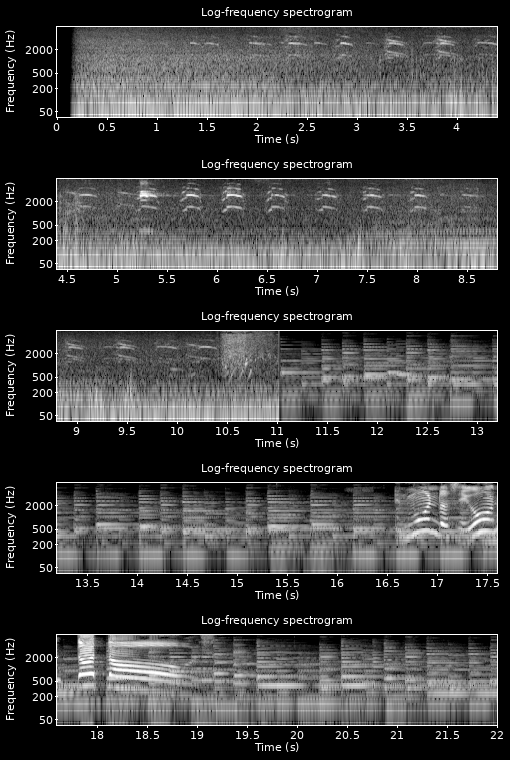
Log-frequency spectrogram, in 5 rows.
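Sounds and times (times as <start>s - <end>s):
wind rumble on microphone: 0.2s - 11.0s
bird chirping: 1.2s - 10.4s.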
